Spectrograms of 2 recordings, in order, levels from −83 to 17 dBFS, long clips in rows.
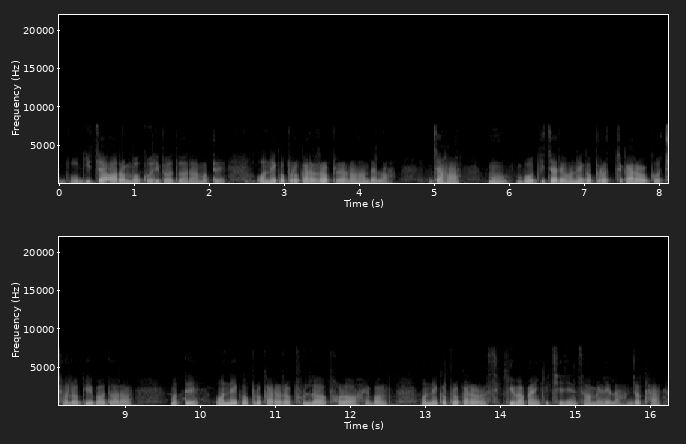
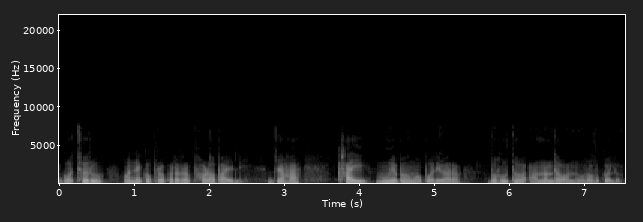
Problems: constant background noise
